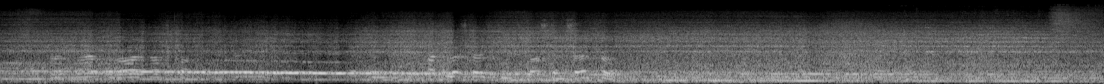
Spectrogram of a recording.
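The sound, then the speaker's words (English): A passenger train of 11 coaches running between Carlisle and Glasgow Central rolls steadily along with a loud, continuous rumble and a droning tonal whine that slowly shifts pitch, with muffled voices faintly under the noise. “Carlisle and Glasgow Central, this train is formed of 11 coaches.”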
